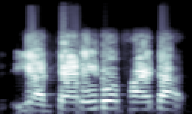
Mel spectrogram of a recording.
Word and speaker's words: टेरिडोफाइटा: इसे क्या कहते हैं टेरिडोफाइटा पी क्या है साइलेंट है तो टेरिडोफाइटा समुदाय पृथ्वी पर का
